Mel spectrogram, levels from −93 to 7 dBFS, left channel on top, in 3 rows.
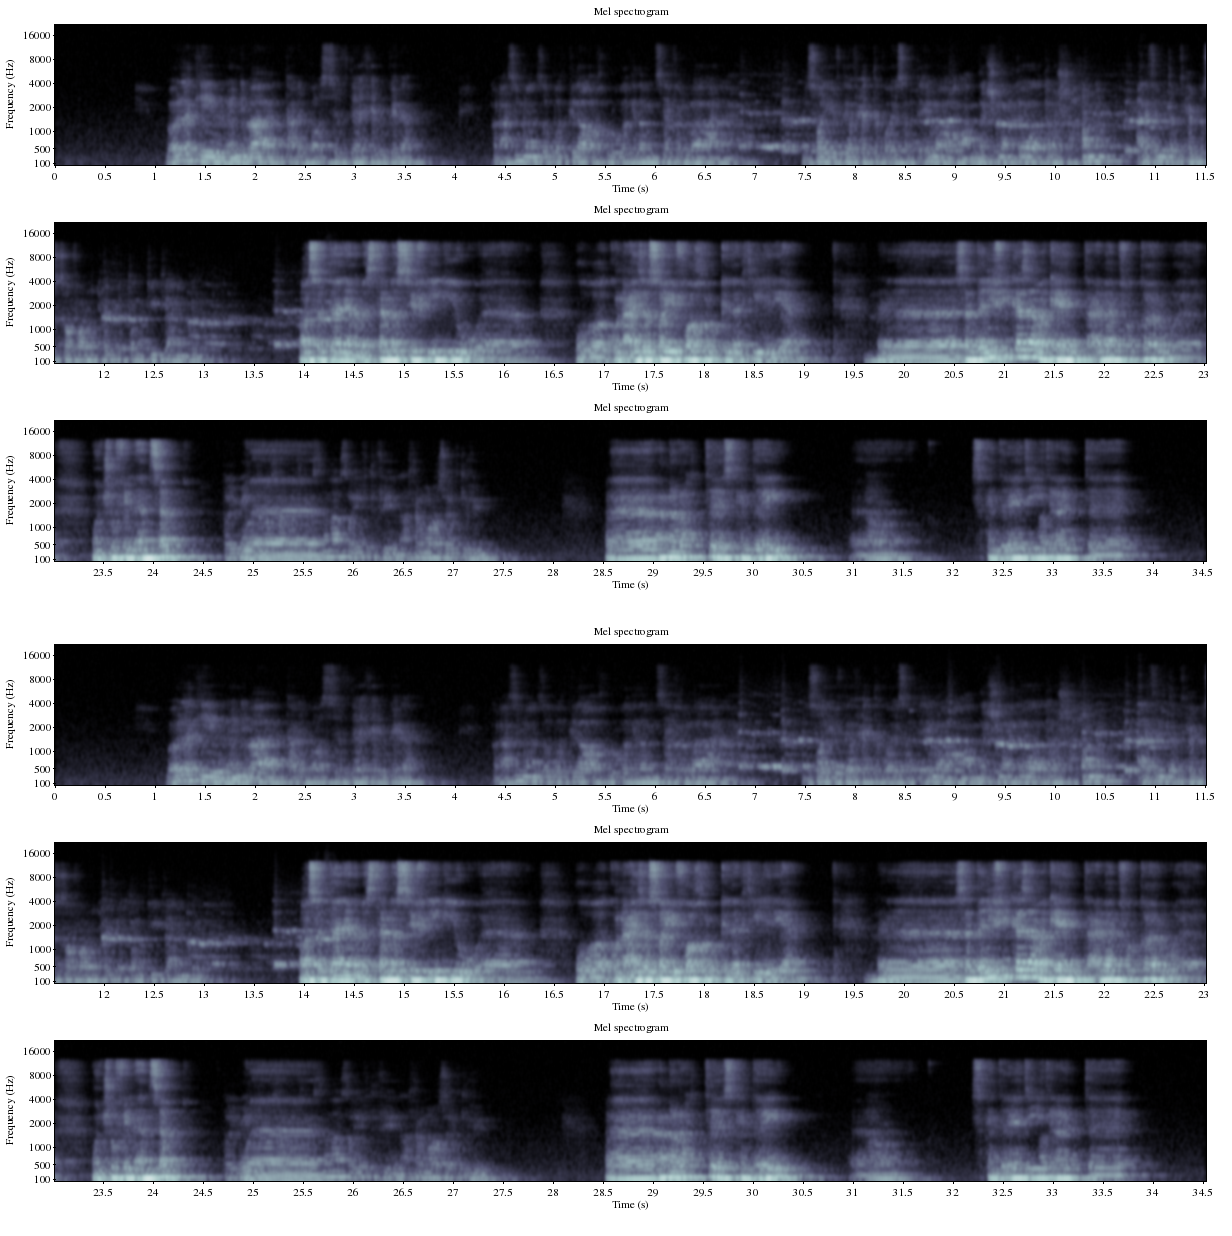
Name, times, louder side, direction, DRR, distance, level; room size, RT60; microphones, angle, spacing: voice 1, 1.1-3.6 4.4-6.9 7.5-10.6 10.8-13.0 19.6-19.9 24.7-27.4 31.1-31.6 32.9-33.0, left 1 dB, 50° left, 0 dB, 0.4 m, -34 dB
sound 1, 6.1-14.4, right 3 dB, 60° right, 0.6 m, -43 dB
voice 2, 14.0-19.0 19.7-24.2 24.9-25.7 28.5-30.4 31.0-31.4 32.2-33.7, equal, 5° right, -5 dB, 0.6 m, -17 dB
2.4 x 2.2 x 2.3 m, 0.72 s
head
